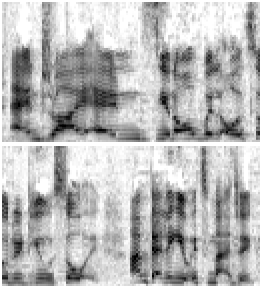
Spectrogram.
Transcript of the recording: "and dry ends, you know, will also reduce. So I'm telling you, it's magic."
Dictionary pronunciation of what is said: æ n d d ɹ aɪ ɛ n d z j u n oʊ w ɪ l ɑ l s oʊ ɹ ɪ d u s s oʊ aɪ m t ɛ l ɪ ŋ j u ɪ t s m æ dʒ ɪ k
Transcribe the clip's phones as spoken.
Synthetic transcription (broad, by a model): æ n d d ɹ aɪ ɛ n d z j u n oʊ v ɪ l ɑ l s oʊ ɹ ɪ d u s s oʊ aɪ m t ɛ l ɪ ŋ j u ɪ t s m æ dʒ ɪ k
